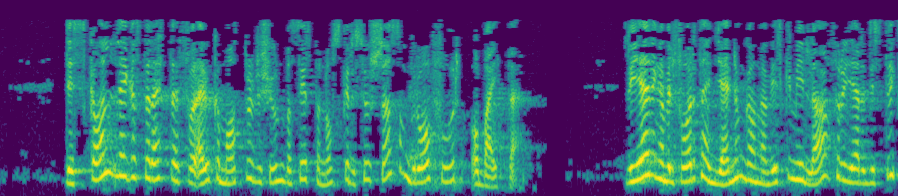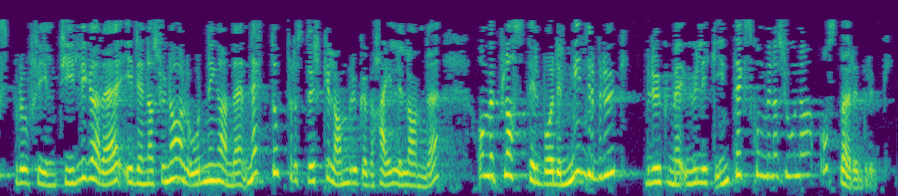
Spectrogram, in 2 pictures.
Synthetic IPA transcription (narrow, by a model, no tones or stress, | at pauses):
d̪ɛːskɑllɛɡɑst̪ʰɪlɾɛt̪ːəfɔɾɑʉkɑmɑːt̪̚pʰɾʊd̪ʉʃuːnbɑseːɾt̪̚pʰonɔʂkəɾɛsʉʂɑsɔmɡɾoːʋfuːɾʔoːbæɪt̪ə̰ | ɾɛjeːɾɪŋɑʋɪlfoːɾət̪ʰɑːɛnjɛnʊmɡɑŋɑːʋʋɪɾkəmɪd̪lɑɾfɔɾɔjæɾəd̪ɪst̪ɾɪkt̪spʰɾʊfiːln̩t̪ʰyːd̪əlɪɡɑɾəʔɪd̪ɛnɑʂʊnɑːləɔɖnɪŋɑnənɛt̪ːʊpfɔɾɔst̪ʏɾkəlɑnbɾʉːkøːʋəhæɪləlɑnd̪ə | ʔoːmeːpʰlɑst̪ʰɪlboːd̪əmɪnd̪ɾəbɾʉːk | bɾʉːkmeːʔʉːliːkəɪnt̪ʰɛk̚t̪skʰʊmbɪnɑsjuːnɑɾʔoːst̪œɾəbɾʉ̰ːk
